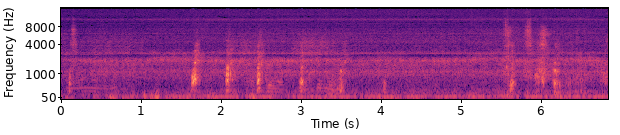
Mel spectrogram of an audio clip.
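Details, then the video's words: A 14-week-old Pomsky puppy barking at a big dog before running away scared. Short, sharp high yips come in scattered bursts over a steady low background rumble. "Pomsky puppy barking against a big dog"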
